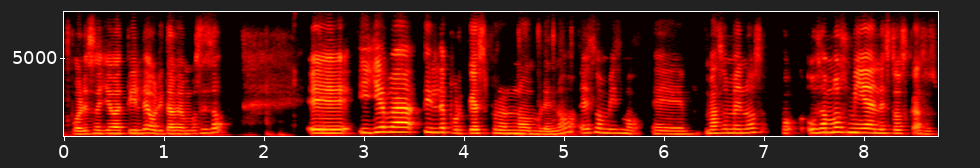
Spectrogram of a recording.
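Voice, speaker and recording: A woman's voice: mid-range voice, fairly bright tone. A woman teaching a Spanish grammar class online, patiently checking that students follow. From Mexico. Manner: patient, checks understanding often. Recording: dull lo-fi audio.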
